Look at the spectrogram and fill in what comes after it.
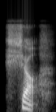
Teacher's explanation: നാവിന്റെ മധ്യഭാഗത്തിന്റെ രണ്ടറ്റങ്ങൾ മേലെ അണ്ണാക്കിൽ സ്പർശിക്കുകയും നാവിന്റെ മധ്യഭാഗം കൊഴിഞ്ഞു നിൽക്കുകയും അതിലൂടെ കാറ്റ് സഞ്ചരിക്കുകയും ചെയ്യുന്ന ഒരു രീതിയാണ്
